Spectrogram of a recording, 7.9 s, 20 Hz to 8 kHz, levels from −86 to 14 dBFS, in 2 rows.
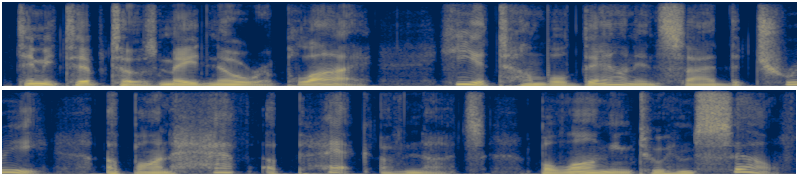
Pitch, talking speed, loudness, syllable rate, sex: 120 Hz, 160 wpm, -20 LUFS, 4.4 syllables/s, male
